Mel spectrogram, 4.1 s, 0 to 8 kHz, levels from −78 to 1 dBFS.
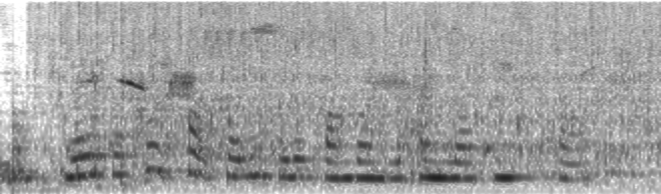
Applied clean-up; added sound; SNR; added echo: none; Bird + Toilet flush; 5 dB; none.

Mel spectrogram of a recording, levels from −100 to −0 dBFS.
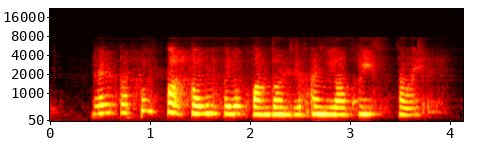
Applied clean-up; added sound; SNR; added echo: neural mask model DeepFilterNet 3.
